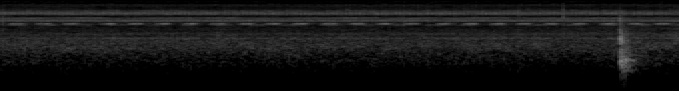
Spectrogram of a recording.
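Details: A continuous insect chorus of fast, pulsing high-pitched trills, unbroken for the whole stretch, accompanied by the soft hiss of a bonfire and one loud wood crack near the end.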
